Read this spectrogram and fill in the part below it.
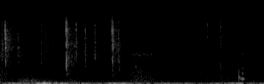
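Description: A title being typed on a computer keyboard, a short run of quick, light key taps in an uneven rhythm, close and fairly quiet, with no one talking.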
